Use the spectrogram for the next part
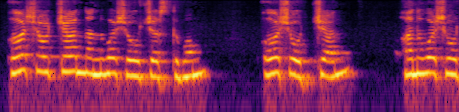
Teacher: इथ मागच्या व्यंजनात पुढचा स्वर मिसळला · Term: संधी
